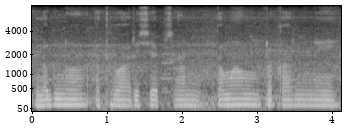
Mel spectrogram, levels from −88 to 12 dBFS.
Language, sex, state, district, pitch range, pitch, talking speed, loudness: Gujarati, male, Gujarat, Gandhinagar, 110-120 Hz, 115 Hz, 70 wpm, -15 LUFS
